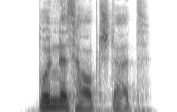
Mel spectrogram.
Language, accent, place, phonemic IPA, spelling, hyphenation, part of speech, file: German, Germany, Berlin, /ˈbʊndəsˌhaʊ̯ptʃtat/, Bundeshauptstadt, Bun‧des‧haupt‧stadt, noun, De-Bundeshauptstadt.ogg
- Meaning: federal capital (capital city of a federal union)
